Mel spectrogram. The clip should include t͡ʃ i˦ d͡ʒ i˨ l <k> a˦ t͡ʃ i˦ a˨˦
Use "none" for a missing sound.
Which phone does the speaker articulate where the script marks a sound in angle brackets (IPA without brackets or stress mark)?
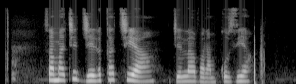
k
